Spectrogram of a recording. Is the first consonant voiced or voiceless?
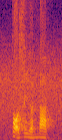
voiceless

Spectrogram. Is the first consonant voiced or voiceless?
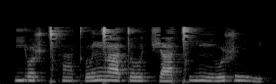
voiced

